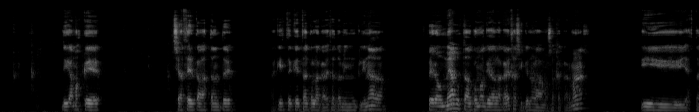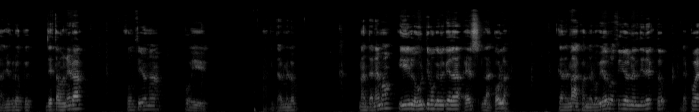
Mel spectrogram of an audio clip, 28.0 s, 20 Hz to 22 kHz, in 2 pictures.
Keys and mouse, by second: 0.8 z, 2.6 z, 7.8 z, 16.0 Tab, 16.3 right click, 17.9 x, 19.7-20.1 shift+middle drag, 20.1 right click, 20.6 alt+q, 22.3-27.9 middle drag, 24.9 Tab.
